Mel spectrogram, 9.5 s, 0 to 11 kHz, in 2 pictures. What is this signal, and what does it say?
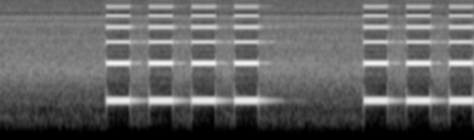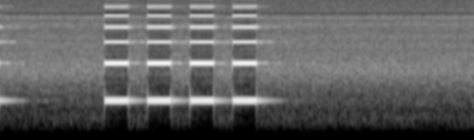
Beep code, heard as beeps from a small speaker, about 860 Hz, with room echo. 4-3-4. In Phoenix BIOS tables: time-of-day clock failure.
